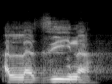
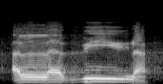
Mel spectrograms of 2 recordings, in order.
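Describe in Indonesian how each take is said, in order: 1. Konsonan di tengah terdengar seperti 'z'. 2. Konsonan di tengah terdengar seperti 'th' dalam 'this'. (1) "kalau di belakang dia jadi zal" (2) "ujung lidah ketemu dengan gigi seri depan atas"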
